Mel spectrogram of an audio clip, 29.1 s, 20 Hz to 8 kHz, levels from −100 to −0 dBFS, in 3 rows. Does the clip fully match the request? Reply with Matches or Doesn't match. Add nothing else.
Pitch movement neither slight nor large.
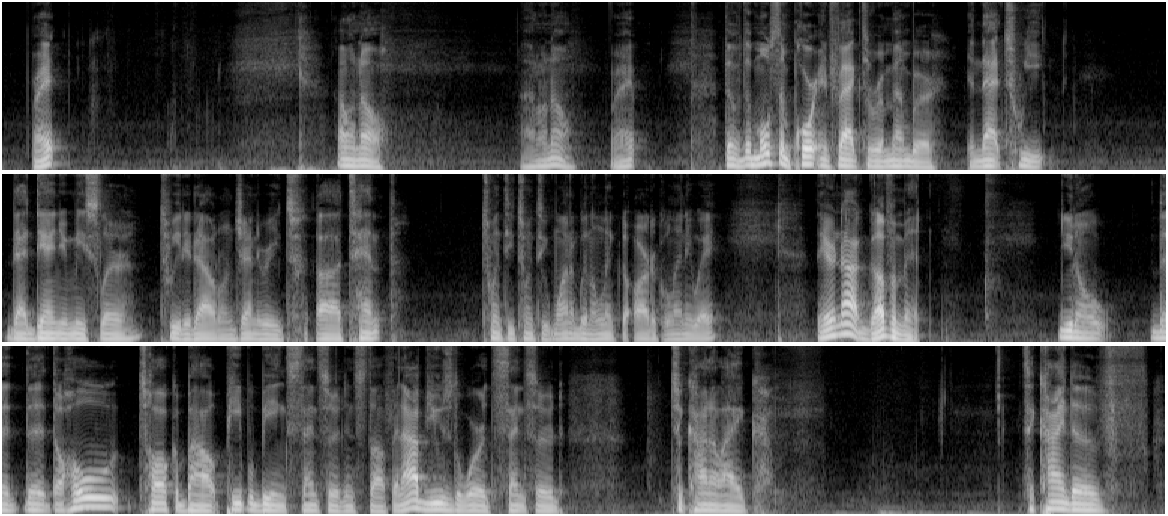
Matches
